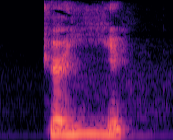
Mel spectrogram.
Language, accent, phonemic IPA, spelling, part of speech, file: French, Canada, /kœj.je/, cueilliez, verb, LL-Q150 (fra)-cueilliez.wav
- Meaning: inflection of cueillir: 1. second-person plural imperfect indicative 2. second-person plural present subjunctive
